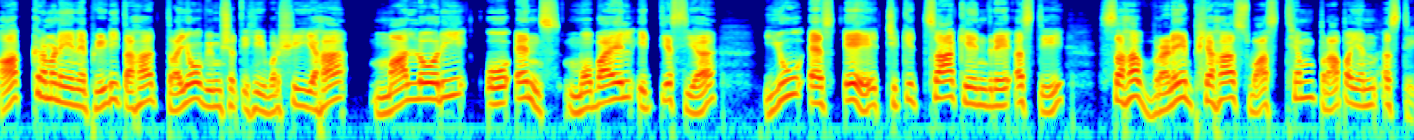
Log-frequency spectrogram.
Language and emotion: Sanskrit, neutral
